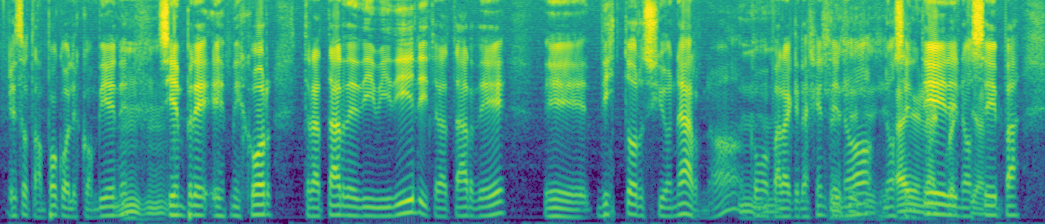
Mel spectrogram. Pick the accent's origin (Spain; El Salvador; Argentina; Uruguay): Argentina; Pero sí es algo como argentino que debemos conocer también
